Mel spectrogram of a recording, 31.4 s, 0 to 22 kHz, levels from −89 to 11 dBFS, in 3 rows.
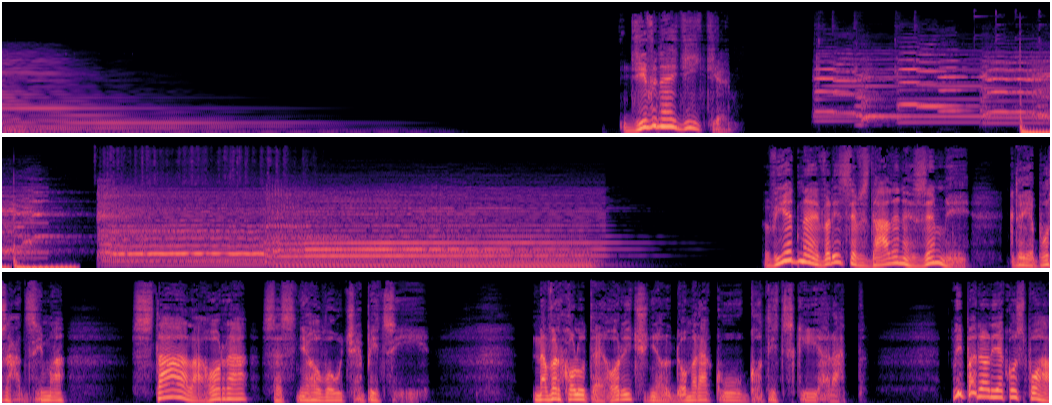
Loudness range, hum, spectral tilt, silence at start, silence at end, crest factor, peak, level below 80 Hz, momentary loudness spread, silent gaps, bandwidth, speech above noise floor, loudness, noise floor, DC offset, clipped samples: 10 LU; none; -5.5 dB/octave; 0 s; 0 s; 22 dB; 0 dBFS; -38 dBFS; 18 LU; 4.70-6.00 s, 7.44-8.09 s; 16.5 kHz; 71 dB; -21 LUFS; -89 dBFS; under 0.1%; under 0.1%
